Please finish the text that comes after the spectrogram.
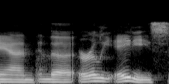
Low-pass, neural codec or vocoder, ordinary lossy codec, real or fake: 7.2 kHz; none; Opus, 64 kbps; real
